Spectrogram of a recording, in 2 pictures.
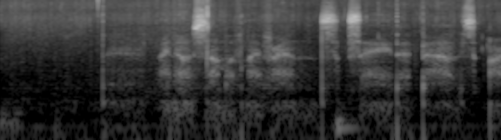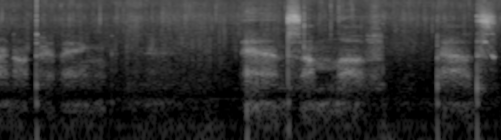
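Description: A young man whispers softly, very close to a microphone.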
